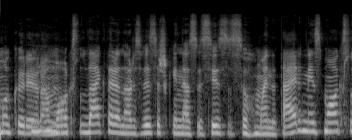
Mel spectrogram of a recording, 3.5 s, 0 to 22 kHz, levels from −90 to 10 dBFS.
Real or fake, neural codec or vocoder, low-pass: real; none; 14.4 kHz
